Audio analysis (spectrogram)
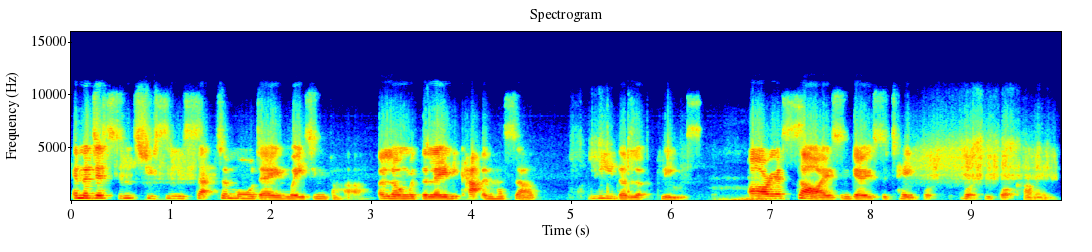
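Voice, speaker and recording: A woman's voice: fairly low pitch, moderate pace, fairly bright tone, slight background noise, rough recording. A woman reading stage directions as narrator in an amateur script table read.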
